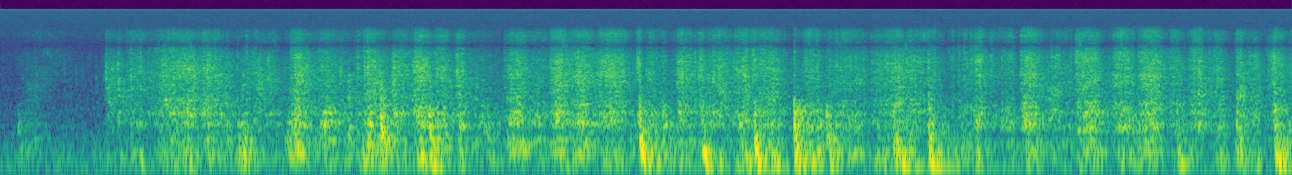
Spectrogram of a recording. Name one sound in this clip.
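Crumbly foam rustles and crunches as hands dig into it.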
